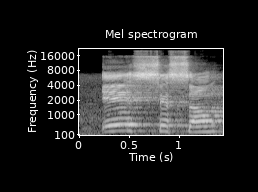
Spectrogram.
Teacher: Em exceção, eu tenho um dígrafo, porque eu pronuncio foneticamente, senhores, exceção à regra, ou seja, eu deixei de pronunciar o X, logo eu tenho um encontro de duas letras e um único som quando eu deixo de pronunciar o C.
